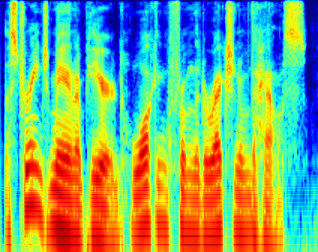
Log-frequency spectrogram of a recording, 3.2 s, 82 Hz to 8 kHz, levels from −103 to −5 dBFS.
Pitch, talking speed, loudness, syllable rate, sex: 115 Hz, 205 wpm, -17 LUFS, 6.2 syllables/s, male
